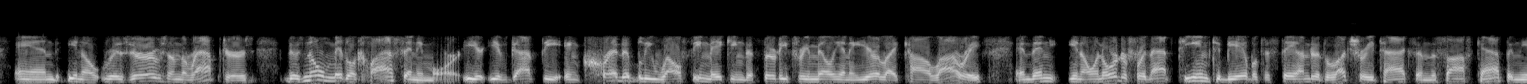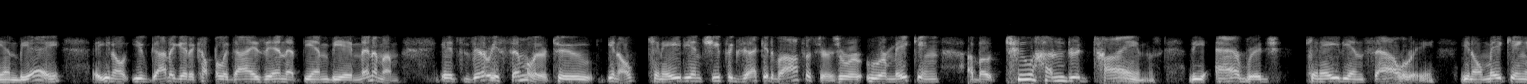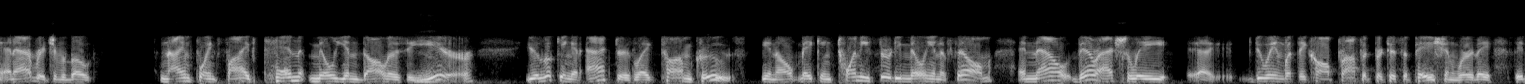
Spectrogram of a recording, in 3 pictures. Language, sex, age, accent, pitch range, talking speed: English, male, 40-59, American, 115-150 Hz, 175 wpm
